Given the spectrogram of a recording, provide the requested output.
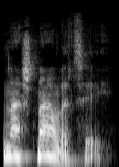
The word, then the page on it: nationality: British English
